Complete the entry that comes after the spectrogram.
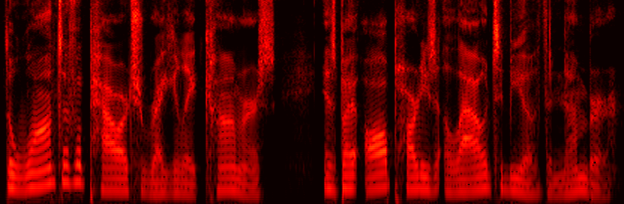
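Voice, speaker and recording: A man reads formal, old-fashioned prose aloud. His voice is mid-pitched and warm, with a relaxed, mellow tone. He phrases deliberately, occasionally tripping on a word, and the sound is dry with no room echo. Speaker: reader, host of a reading series. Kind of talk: reading aloud formal historical essays.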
